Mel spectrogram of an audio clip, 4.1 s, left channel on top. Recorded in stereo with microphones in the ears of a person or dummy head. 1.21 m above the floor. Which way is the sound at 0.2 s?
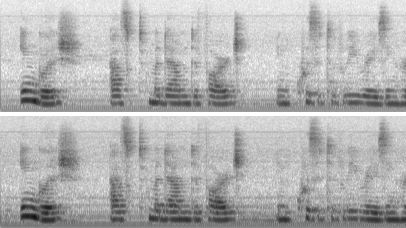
10° left (ahead or behind).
